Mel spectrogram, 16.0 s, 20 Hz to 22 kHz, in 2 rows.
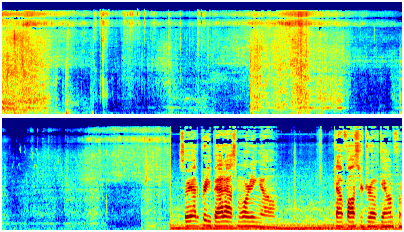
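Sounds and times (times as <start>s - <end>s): electric bike motor hum: 0.0s - 11.4s.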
